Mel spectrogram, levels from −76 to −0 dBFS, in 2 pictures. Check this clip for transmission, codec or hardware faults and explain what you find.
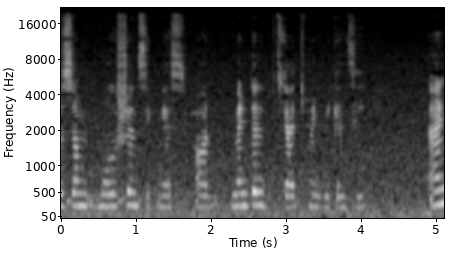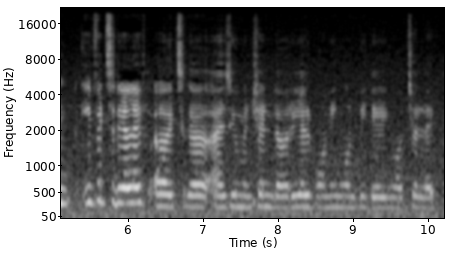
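Nothing stood out on listening to the speech, apart from the room's own background noise sitting about 17 dB beneath it.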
